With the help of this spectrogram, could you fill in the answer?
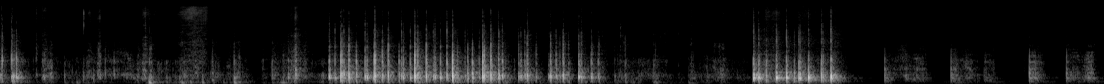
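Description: A hollow, flat rectangular printed cardboard craft kit box is held upright and tapped with long painted fingernails and fingertips. Rapid, irregular bursts of dry, hollow taps and thunks ring with a mid pitch and die out almost instantly. Dense flurries alternate with quieter stretches, ending in a few sparse, separated taps.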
